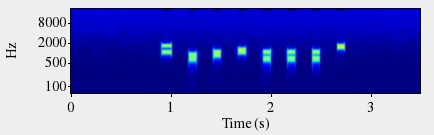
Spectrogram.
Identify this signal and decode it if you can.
Multi-frequency trunk signalling (R1, as on North American trunks), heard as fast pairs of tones, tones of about 80 ms. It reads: KP 136222 ST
